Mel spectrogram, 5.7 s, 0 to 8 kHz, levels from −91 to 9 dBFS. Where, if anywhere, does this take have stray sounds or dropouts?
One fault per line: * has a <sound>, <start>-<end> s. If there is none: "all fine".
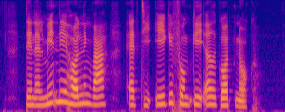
all fine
